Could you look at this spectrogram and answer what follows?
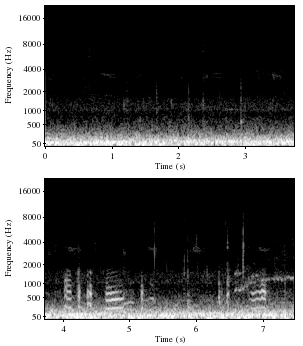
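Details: Backyard hens clucking in their coop, several short stacked harmonic clucks around the fourth to seventh seconds, one rising drawn-out note near the end, over a steady low rumble of background noise.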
